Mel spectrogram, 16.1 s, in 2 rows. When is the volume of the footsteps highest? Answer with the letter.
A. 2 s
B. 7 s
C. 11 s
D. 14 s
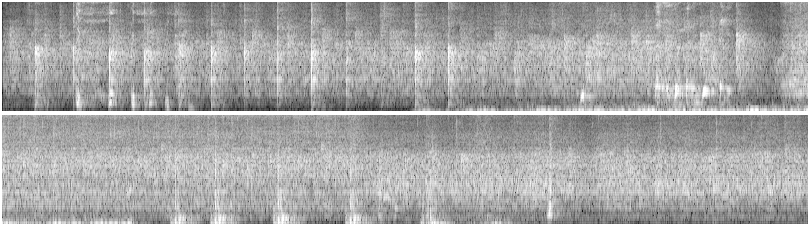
C.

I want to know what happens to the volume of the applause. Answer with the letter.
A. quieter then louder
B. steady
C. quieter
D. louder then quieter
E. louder
B.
